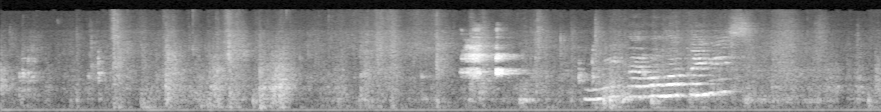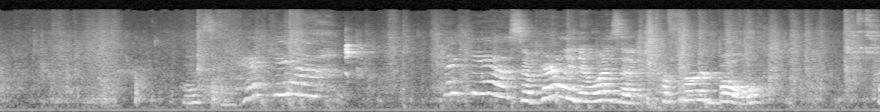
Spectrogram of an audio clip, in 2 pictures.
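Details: Litter of seven Labrador retriever puppies playing indoors one morning, snarling and barking; several pups let out wavering high whines and yelps in overlapping bursts while people talk nearby.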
